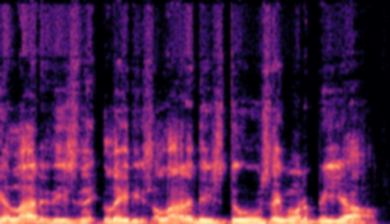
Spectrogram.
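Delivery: ordinary talk, nothing marked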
